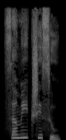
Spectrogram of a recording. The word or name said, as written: ಸಮೀಕ್ಷಿಸು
